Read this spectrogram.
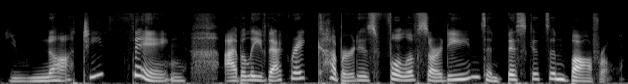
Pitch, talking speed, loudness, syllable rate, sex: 205 Hz, 155 wpm, -20 LUFS, 4.3 syllables/s, female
